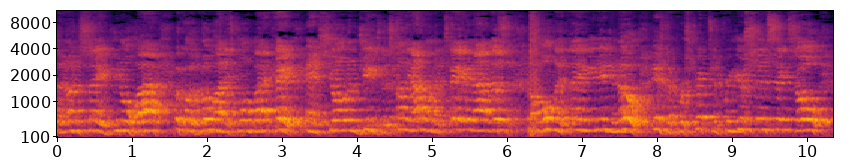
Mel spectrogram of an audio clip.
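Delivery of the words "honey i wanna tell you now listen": ordinary delivery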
